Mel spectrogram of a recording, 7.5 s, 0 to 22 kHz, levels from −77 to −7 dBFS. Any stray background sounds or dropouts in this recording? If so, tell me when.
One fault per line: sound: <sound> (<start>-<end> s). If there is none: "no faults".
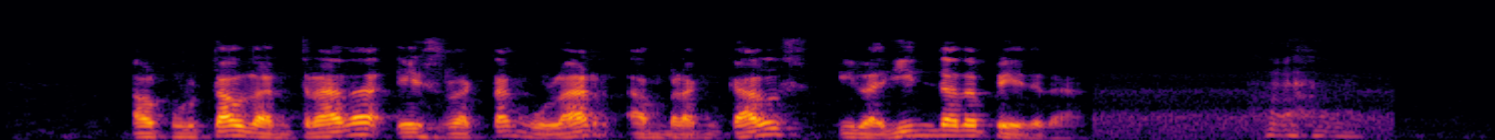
sound: laugh (6.2-6.9 s)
